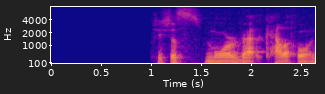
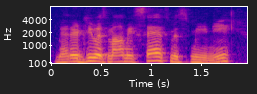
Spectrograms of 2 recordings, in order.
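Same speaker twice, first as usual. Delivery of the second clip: higher, smirking taunt; 8 semitones higher than usual. A narrator's reading. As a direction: tease her like a smug sibling. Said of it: "Nyx taunted Joe with a smirk".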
